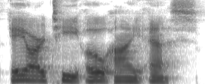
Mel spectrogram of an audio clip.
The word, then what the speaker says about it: Artois: And Stella Artois, or Artois, I don't know how to say it. It's Artois.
